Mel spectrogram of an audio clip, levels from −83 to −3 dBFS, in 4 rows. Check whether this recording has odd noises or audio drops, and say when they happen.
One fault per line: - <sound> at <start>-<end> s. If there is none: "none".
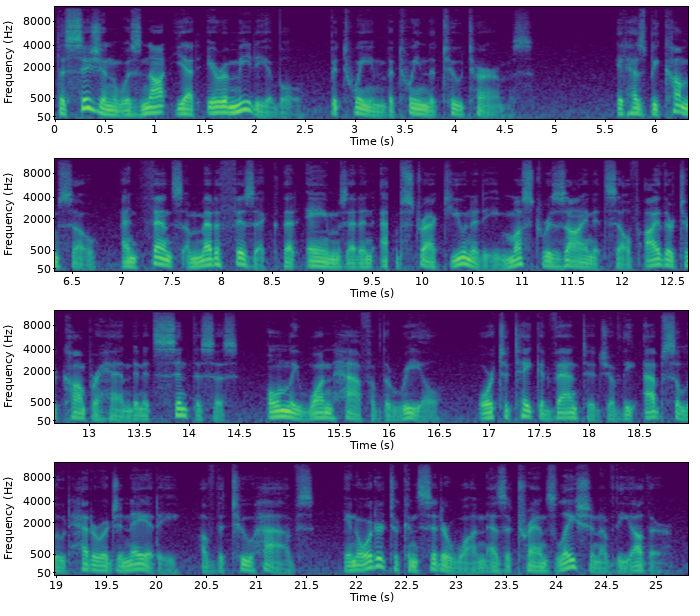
- dropout at 9.7-9.7 s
